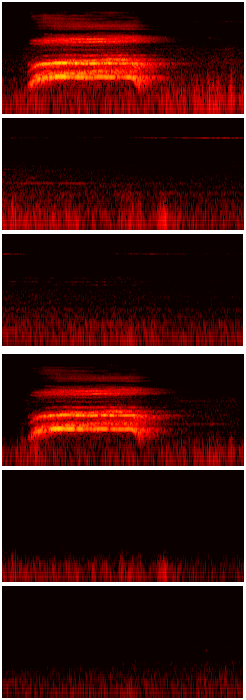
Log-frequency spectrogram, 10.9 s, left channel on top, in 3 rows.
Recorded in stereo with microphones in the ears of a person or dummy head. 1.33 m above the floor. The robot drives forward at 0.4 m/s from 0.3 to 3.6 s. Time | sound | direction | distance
0.4 | a scream | 75° left (ahead or behind) | 1.1 m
